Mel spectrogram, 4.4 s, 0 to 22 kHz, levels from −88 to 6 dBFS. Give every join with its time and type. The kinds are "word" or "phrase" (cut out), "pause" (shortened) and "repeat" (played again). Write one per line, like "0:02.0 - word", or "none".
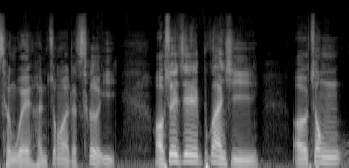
none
